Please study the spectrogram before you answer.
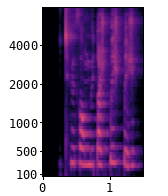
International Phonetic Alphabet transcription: tʰ y θ ɔ m y ɗ ɑ ʒ k͡p ɪ ʒ k͡p e ʒ

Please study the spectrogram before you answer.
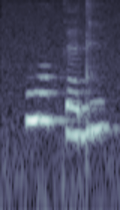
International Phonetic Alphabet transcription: w o˦ k ɛ˧ d i˦

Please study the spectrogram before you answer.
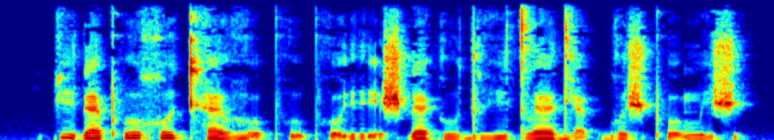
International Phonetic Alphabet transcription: k i˥˩ ɗ æ˥˩ pʼ u˥˩ χʷ i˥˩ kʰ æ˧˩˧ ʊ̯ ɦ o̰˥˩ pʰ ṵ˥˩ pʰ o̰˥˩ rʲ æ̰˧˩˧ ʃ ɗ æ˥˩ k u˧˩˧ dʱ i˥˩ t l æ˥˩ d j æ̰˥˩ p ɡʷ e˧˩˧ ʃ pʼ o̰˥˩ m i˥˩ ʃ

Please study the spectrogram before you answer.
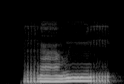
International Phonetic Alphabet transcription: r ã˨ β ĩ˦ r

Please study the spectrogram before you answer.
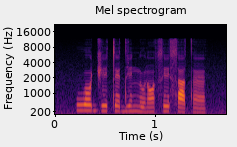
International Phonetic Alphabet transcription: w o˦ d͡ʒ i˧ t e˧ d i˧ n u˨ ɾ ɔ̃˨˦ s i˧ s a˨ t ɛ̃˨

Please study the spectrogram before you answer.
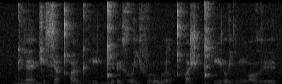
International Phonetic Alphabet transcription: ɖʱ ɛ ɡ i s i qʰ o l ɖʱ i ɡ͡ǃ ɨ ɽ ɨ ɣ o j f o w u l qʰ ɔ ʒ ǃʰ i ɾ o j ɾ u ŋ ɔ ɣ ɨ

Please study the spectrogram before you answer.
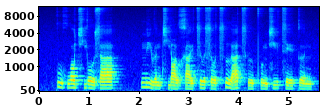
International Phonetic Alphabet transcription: k u˥˨ x w ɔ˦ t͡ɕʰ j o˥˨ ʊ̯ s ä˦ | n̪ i˥˨ ɻ ə˨˦ n t͡ɕʰ j ɑ˨˦ ʊ̯ x a˨˦ ɪ̯ t͡s ɹ̩˦ s ɤ˨˩ t͡sʰ ɹ̩˥˨ ä˦ t͡sʰ ɹ̩˨˦ pʰ ʊ˨˩ ŋ ɕ i˦ t͡s e˨˦ ɪ̯ k ə˨˩ n

